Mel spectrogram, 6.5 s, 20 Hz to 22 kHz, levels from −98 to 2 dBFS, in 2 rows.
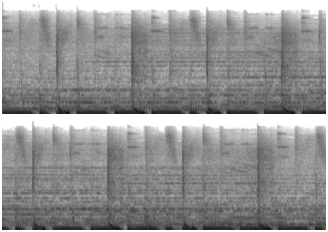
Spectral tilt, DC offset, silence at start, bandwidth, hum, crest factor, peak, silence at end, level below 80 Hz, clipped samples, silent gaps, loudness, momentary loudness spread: -5.5 dB/octave; under 0.1%; 0 s; 14.5 kHz; none; 12 dB; -4 dBFS; 0 s; -18 dBFS; under 0.1%; none; -16 LUFS; 3 LU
